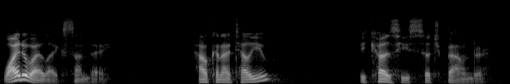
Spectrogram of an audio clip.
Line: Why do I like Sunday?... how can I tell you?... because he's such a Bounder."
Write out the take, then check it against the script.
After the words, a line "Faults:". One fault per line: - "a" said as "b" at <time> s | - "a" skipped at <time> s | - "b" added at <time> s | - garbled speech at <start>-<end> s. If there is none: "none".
Why do I like Sunday?... how can I tell you?... because he's such Bounder."
Faults:
- "a" skipped at 4.5 s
